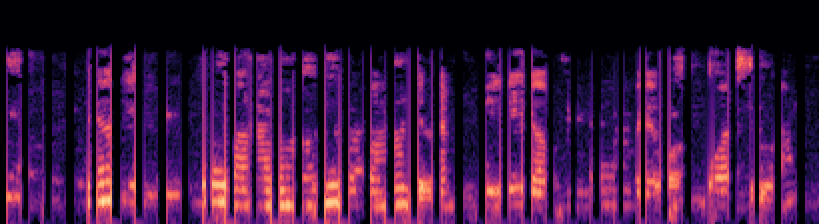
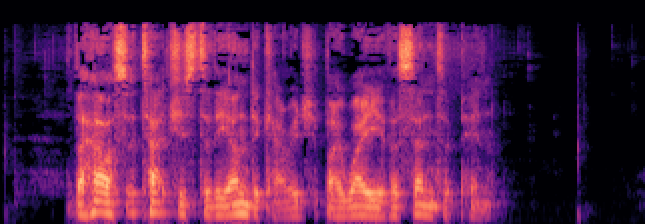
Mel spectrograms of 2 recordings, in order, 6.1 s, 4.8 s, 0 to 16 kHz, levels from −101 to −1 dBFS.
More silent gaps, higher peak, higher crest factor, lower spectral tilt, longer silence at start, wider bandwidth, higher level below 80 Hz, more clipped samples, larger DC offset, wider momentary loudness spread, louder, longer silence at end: first, 0.50-0.56 s, 1.20-1.24 s, 1.37-1.42 s, 3.41-3.47 s, 5.81-5.85 s vs none; about the same, -4 dBFS vs -2 dBFS; about the same, 22 dB vs 22 dB; first, -4 dB/octave vs -2 dB/octave; second, 0.05 s vs 0.55 s; second, 7.8 kHz vs 11.5 kHz; about the same, -56 dBFS vs -60 dBFS; neither; neither; second, 13 LU vs 16 LU; second, -25 LUFS vs -19 LUFS; second, 0.2 s vs 1.15 s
